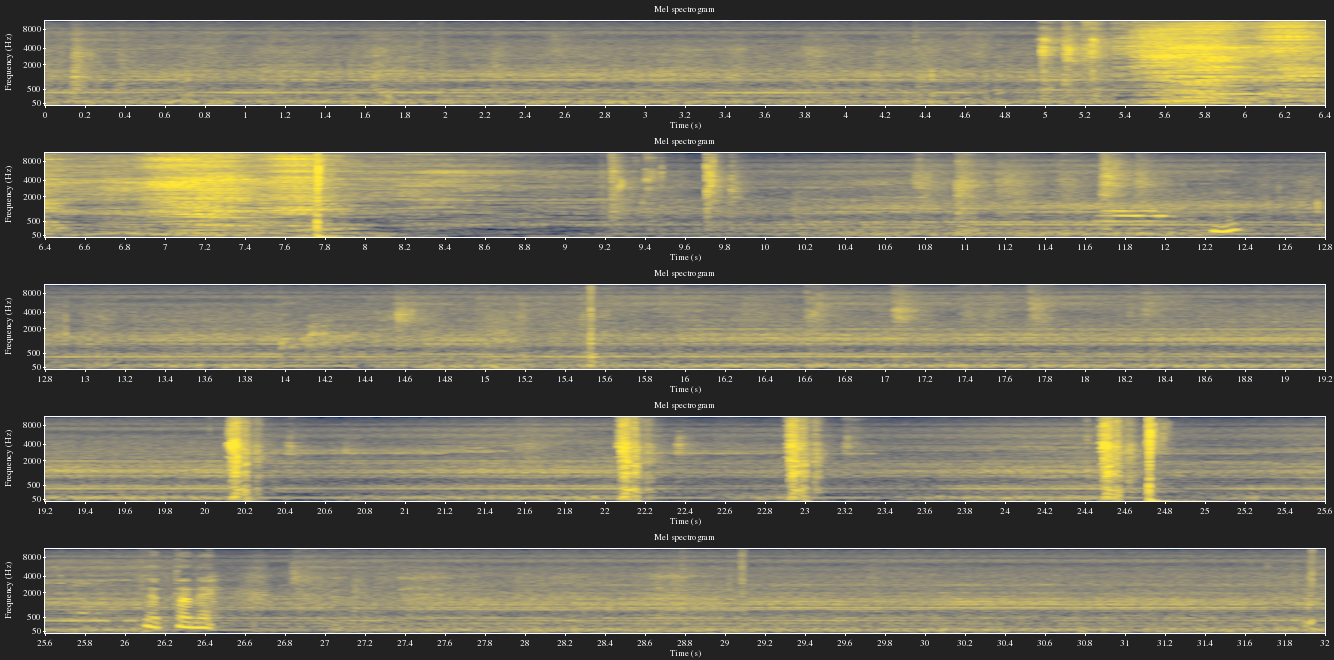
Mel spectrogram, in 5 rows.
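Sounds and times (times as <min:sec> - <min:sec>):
steady mechanical hum: 0:00.0 - 0:32.0
airsoft gun shots: 0:20.1 - 0:20.5, 0:22.1 - 0:23.2, 0:24.5 - 0:25.0.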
